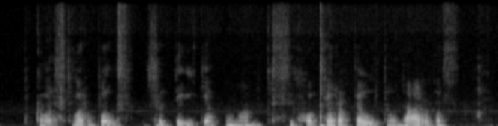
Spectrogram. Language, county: Lithuanian, Alytus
